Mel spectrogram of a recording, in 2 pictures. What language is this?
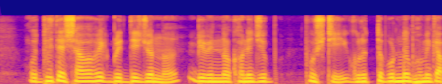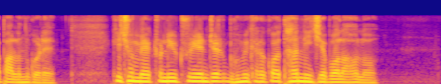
Bangla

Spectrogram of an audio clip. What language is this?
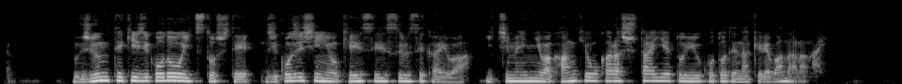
Japanese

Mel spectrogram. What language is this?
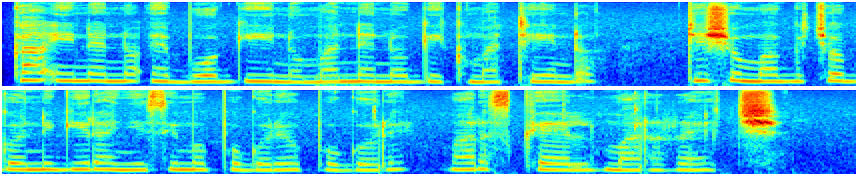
Luo (Kenya and Tanzania)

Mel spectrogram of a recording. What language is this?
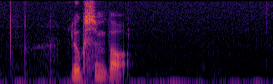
Danish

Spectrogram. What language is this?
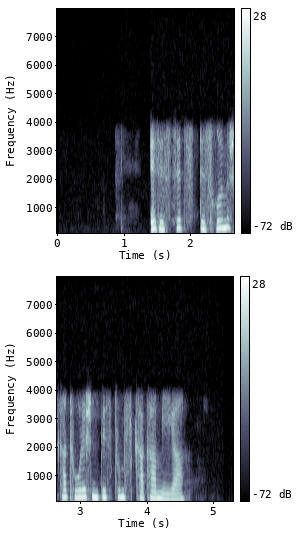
German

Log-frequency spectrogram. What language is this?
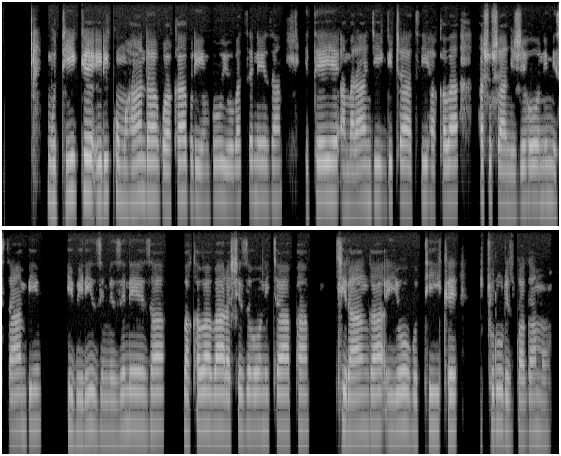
Kinyarwanda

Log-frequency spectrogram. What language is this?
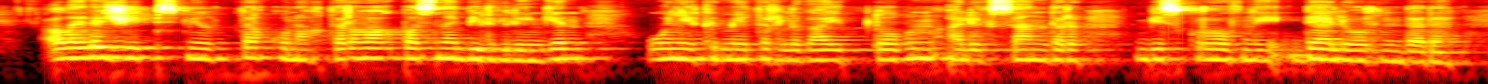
Kazakh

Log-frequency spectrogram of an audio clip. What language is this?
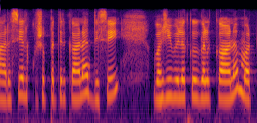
Tamil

